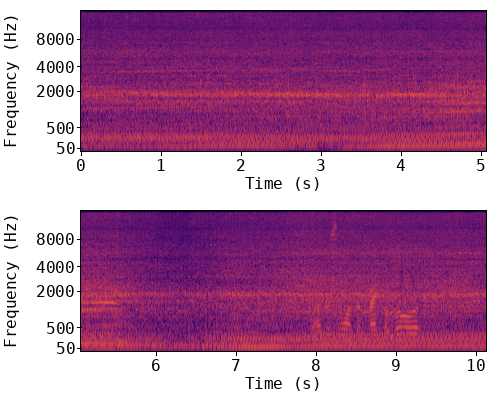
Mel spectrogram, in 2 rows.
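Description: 2018 Yamaha Grizzly 700 SE's single-cylinder engine pulling the ATV slowly through snow in low range and four-wheel drive. The engine note rises over the first few seconds, drops back sharply about halfway, then picks up again.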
